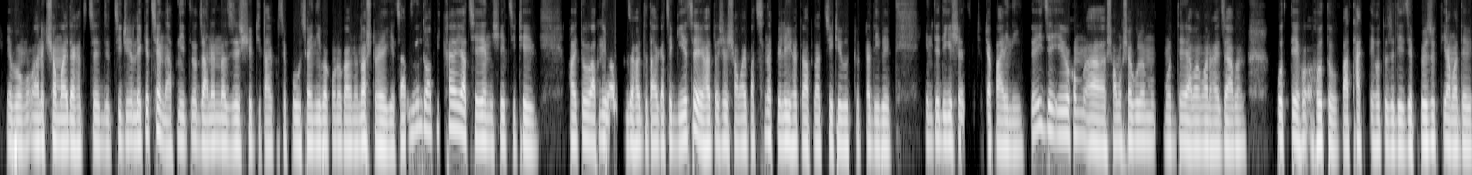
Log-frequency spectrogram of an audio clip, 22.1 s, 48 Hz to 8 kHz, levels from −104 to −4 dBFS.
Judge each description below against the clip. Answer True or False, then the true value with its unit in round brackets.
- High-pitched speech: False (125 Hz)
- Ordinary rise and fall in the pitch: False (1.6 semitones)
